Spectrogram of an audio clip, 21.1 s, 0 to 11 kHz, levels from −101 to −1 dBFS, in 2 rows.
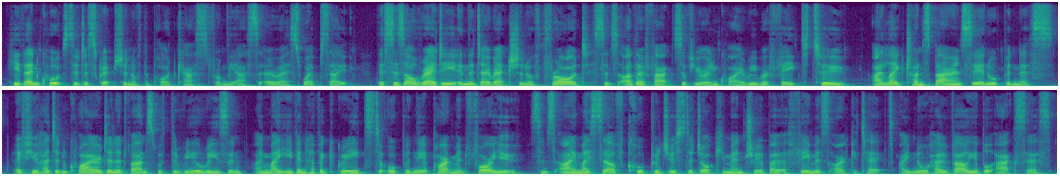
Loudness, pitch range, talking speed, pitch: -27 LUFS, 135-180 Hz, 205 wpm, 145 Hz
